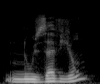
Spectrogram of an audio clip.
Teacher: little liaison, final S not pronounced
